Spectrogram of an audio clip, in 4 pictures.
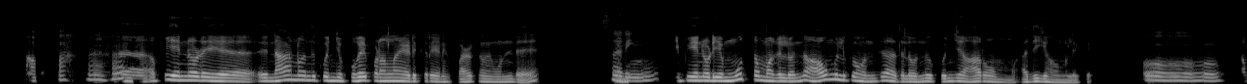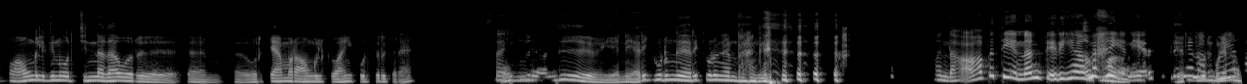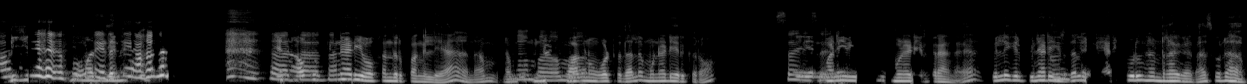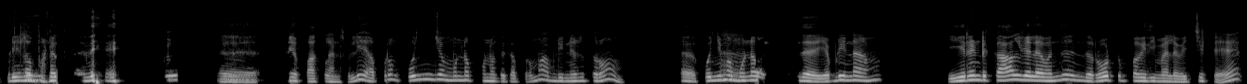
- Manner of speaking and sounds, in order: tapping; other background noise; laughing while speaking: "இறக்கிவுடுங்கன்றாங்க!"; laughing while speaking: "தெரியாம, என்னைய இறக்கிவிடுங்க. நான் புலிய பார்த்துட்டே, போட்டோ எடுத்தே ஆக"; unintelligible speech; laughing while speaking: "இறக்கிவுடுங்கன்றாங்க. நான் சொல்றேன், அப்படியெல்லாம் பண்ணக்கூடாது"; unintelligible speech
- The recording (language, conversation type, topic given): Tamil, podcast, பசுமைச் சூழலில் வனவிலங்குகளை சந்தித்த உங்கள் பயண அனுபவத்தைப் பகிர முடியுமா?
